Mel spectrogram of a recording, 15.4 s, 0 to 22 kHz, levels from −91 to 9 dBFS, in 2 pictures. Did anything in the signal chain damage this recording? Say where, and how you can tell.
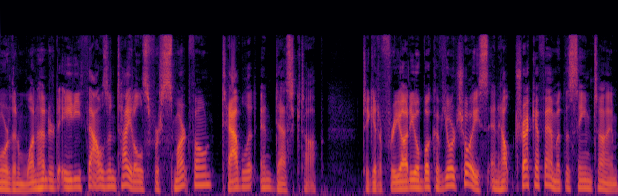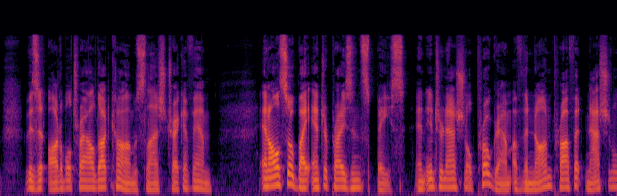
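No, none of the stages in this speech recording's signal chain left any audible damage: level, continuity, timing and frequency content all hold steady throughout.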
